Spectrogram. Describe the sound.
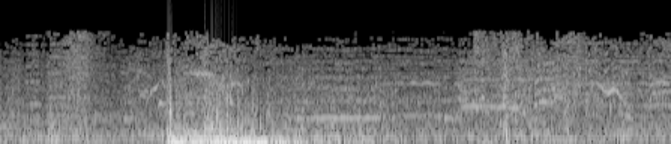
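A cannon fires on Lord Shen's order in an animated battle, with a heavy, low boom that rumbles for about a second over a chaotic din of commotion and clatter.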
